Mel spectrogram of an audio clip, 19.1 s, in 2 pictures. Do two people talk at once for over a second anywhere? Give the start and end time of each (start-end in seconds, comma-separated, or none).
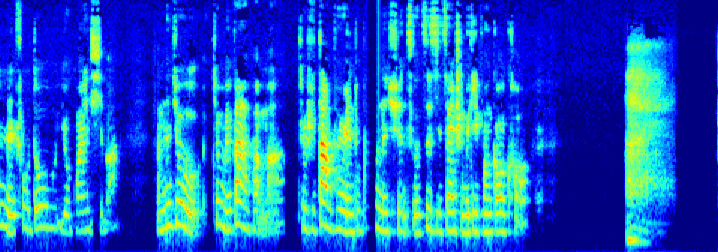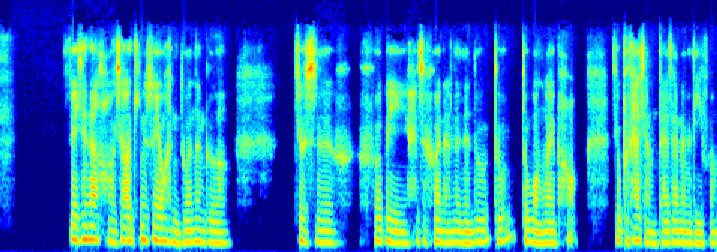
none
